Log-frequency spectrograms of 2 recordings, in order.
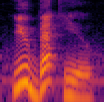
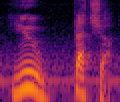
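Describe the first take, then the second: First: The last word is a full, separate 'you'. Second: The last word is reduced and linked as 'cha'. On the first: The speaker calls it wrong. "you can't say you bet you. That does not mean anything" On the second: The speaker calls it right. "if you say you betcha, we will all understand you"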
